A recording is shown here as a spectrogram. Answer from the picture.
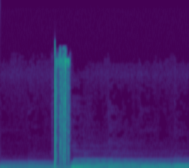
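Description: Soft ambient background music with sustained low tones, and a single sharp click about two-thirds of a second in.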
